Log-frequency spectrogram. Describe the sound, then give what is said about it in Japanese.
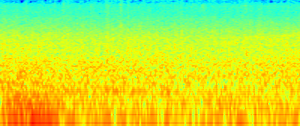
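Steady, dense hiss of heavy rain pouring down continuously at night during a three-day storm, with a low rumbling undertone and no voices, filling the whole scene at an even, moderately loud level. “その三日目の夜も受けた牛の刻、激しい雨の中、松村の屋敷の戸を叩く者がありました。”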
